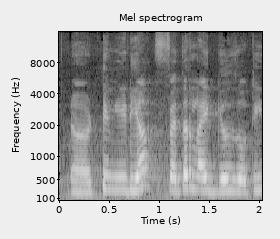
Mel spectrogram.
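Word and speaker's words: ctenidia: टिनिडिया। क्या? टिनिडिया। मैम सी तो बोला नहीं, अरे सी साइलेंट है यार, सी साइलेंट है।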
